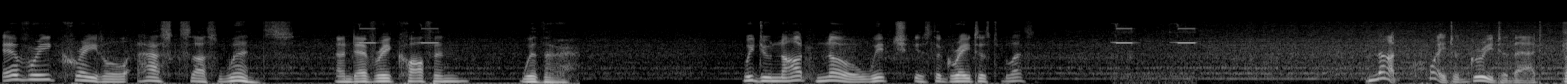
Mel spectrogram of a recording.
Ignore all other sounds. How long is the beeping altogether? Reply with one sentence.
You can hear the beeping for 2 seconds altogether.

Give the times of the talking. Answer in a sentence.
You can hear the talking from 0.0 to 5.8 s, from 7.4 to 10.2 s and from 13.7 to 15.6 s.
